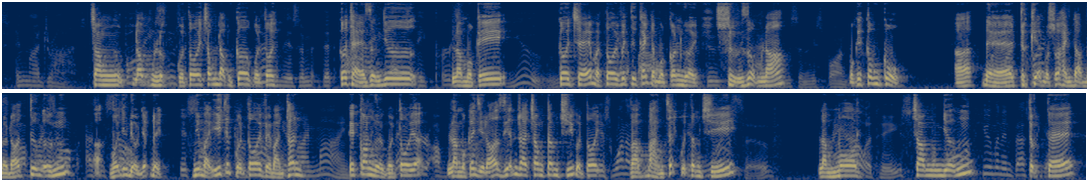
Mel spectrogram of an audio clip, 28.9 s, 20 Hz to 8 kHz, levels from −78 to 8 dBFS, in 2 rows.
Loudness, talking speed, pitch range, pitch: -20 LUFS, 190 wpm, 140-195 Hz, 170 Hz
